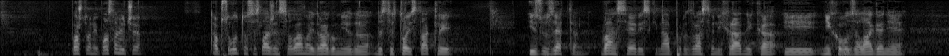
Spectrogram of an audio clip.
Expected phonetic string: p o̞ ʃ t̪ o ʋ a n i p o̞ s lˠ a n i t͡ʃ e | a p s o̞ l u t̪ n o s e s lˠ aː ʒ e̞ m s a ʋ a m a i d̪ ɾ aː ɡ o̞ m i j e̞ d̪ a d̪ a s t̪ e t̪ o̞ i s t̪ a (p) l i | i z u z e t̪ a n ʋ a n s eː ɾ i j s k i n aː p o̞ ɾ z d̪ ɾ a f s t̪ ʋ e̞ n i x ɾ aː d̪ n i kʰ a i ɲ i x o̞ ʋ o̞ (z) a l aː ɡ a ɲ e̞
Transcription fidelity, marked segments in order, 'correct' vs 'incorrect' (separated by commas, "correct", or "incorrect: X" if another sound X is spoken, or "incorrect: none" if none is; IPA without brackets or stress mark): incorrect: k, correct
